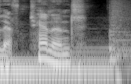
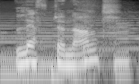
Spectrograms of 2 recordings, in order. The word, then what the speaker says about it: lieutenant: and even social factors in the case of leftenant the ftic shift from EU to left reflects a broader pattern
